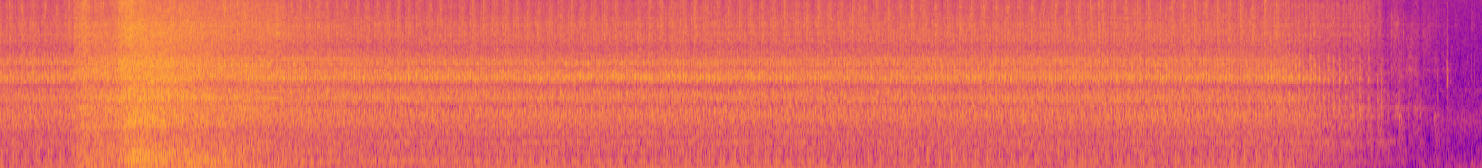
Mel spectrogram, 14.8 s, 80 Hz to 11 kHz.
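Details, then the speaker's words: M151A2 MUTT four-cylinder after valve adjustment of loose valves (0.017 in) and idle lowered from too high: steady, even idle, smooth low rumble, no ticking or misses, quiet valvetrain; reaches 55–60 mph with strong pedal; normal idle. "sounds a thousand times better I know what it sounds like on camera but I ain't messing with it because I'm telling you I'm getting up to 55 and 60 without a problem now on the main road"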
